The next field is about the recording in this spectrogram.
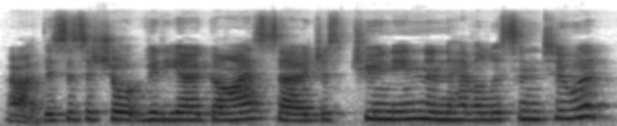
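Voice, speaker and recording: A woman's voice: fairly high pitch, steady tone, moderate pace, reverberant. A woman hosting a livestream, chatting informally with viewers and her guest. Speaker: livestream host. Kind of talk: casual livestream chat.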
